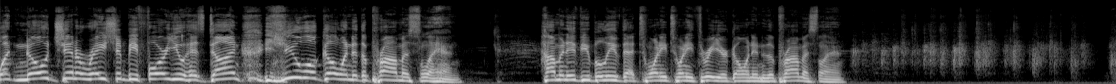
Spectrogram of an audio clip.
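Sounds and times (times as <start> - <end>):
speech: 0.0 - 4.7, 5.4 - 8.6
slow clapping from audience: 8.4 - 11.1.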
